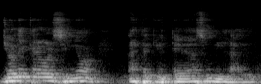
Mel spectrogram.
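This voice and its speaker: A man's voice: medium pitch, animated, a little fast, dark tone. Distant, roomy male pastor preaching. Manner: often adds "¿verdad?" as a tag question. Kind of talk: sermon.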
